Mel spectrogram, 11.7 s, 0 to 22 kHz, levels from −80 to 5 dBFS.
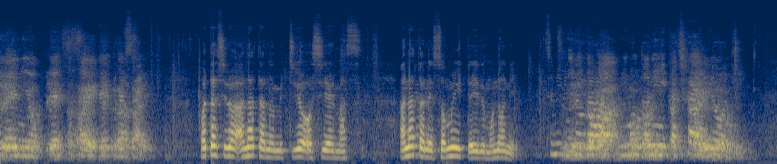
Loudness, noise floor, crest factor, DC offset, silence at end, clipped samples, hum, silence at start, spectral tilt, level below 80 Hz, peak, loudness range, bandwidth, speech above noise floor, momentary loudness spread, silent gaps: -17 LUFS; -44 dBFS; 18 dB; under 0.1%; 0.45 s; under 0.1%; none; 0 s; -6.5 dB/octave; -60 dBFS; 0 dBFS; 3 LU; 11.5 kHz; 28 dB; 12 LU; none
